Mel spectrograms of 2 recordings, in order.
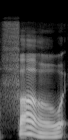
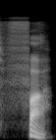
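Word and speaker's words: phở: It is not pho, it is pho.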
